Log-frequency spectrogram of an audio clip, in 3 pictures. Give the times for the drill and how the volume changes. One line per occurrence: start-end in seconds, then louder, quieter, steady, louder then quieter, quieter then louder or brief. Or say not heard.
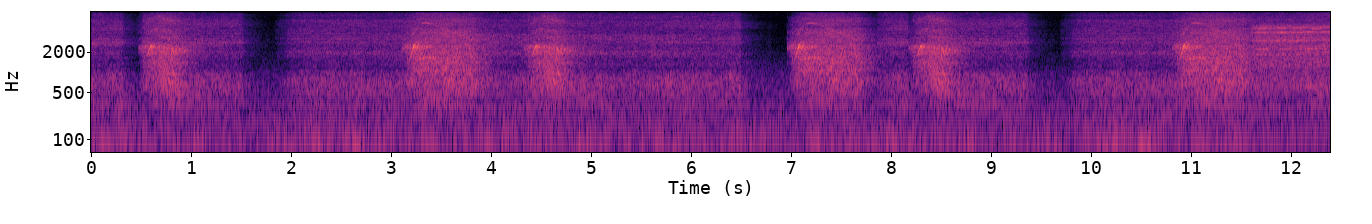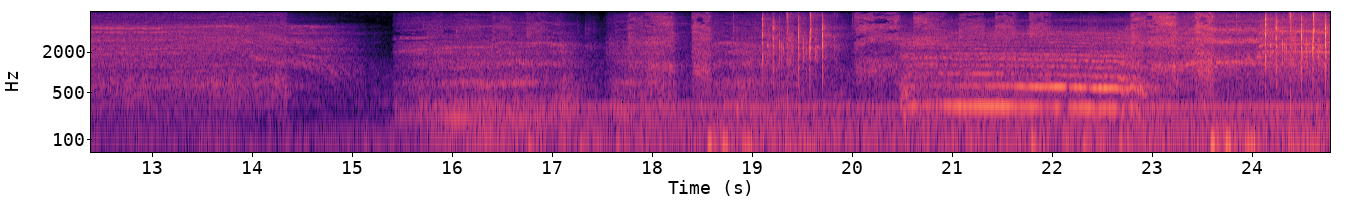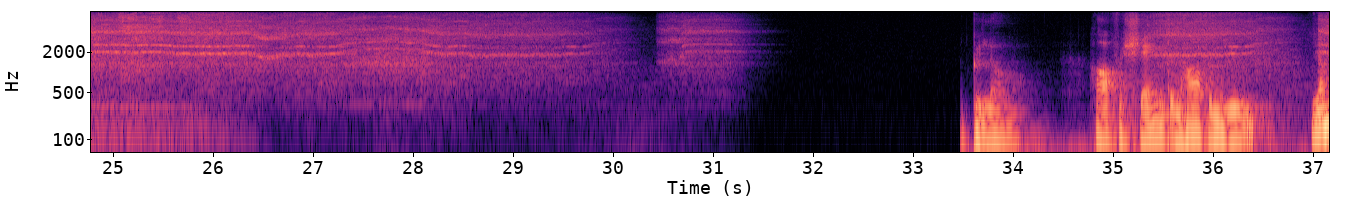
0.0-19.5 steady
20.4-31.3 quieter
35.2-37.1 brief.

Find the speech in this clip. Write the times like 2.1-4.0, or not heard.
33.5-37.1.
